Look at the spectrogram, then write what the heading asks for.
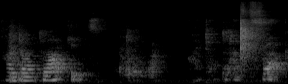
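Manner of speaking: very soft, almost whispered; hushed aside. Pretend. Teacher confiding she dislikes frogs, hushed aside. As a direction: drop right down to a confiding whisper.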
